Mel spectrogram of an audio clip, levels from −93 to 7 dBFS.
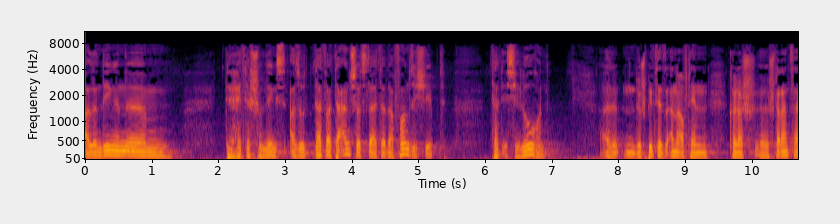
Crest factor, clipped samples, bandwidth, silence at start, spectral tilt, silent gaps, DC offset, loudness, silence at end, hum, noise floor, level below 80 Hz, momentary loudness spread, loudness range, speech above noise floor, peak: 16 dB; under 0.1%; 8 kHz; 0 s; -6.5 dB/octave; none; under 0.1%; -22 LUFS; 0 s; none; -50 dBFS; -38 dBFS; 10 LU; 3 LU; 30 dB; -4 dBFS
